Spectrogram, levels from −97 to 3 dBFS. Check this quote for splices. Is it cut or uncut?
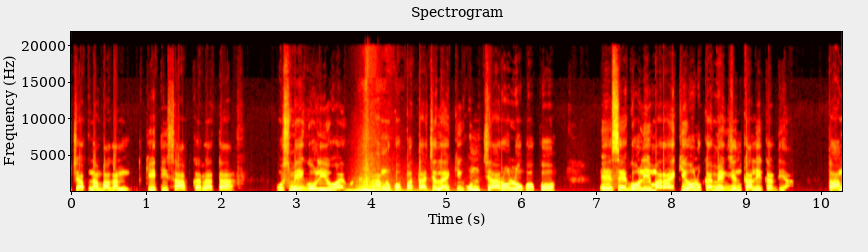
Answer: cut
